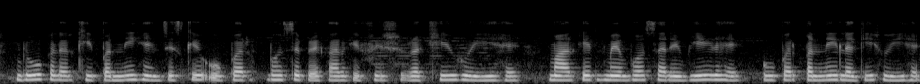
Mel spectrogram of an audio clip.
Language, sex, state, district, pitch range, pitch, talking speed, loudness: Hindi, female, Goa, North and South Goa, 195-210 Hz, 200 Hz, 170 wpm, -21 LUFS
